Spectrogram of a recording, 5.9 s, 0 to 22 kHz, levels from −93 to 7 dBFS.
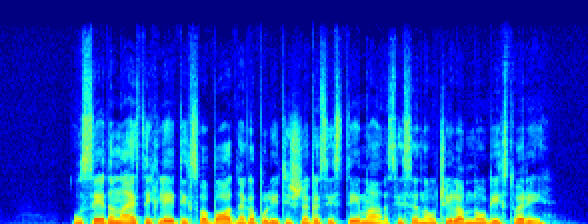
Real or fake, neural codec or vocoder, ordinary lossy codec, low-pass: fake; codec, 44.1 kHz, 7.8 kbps, Pupu-Codec; none; 19.8 kHz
